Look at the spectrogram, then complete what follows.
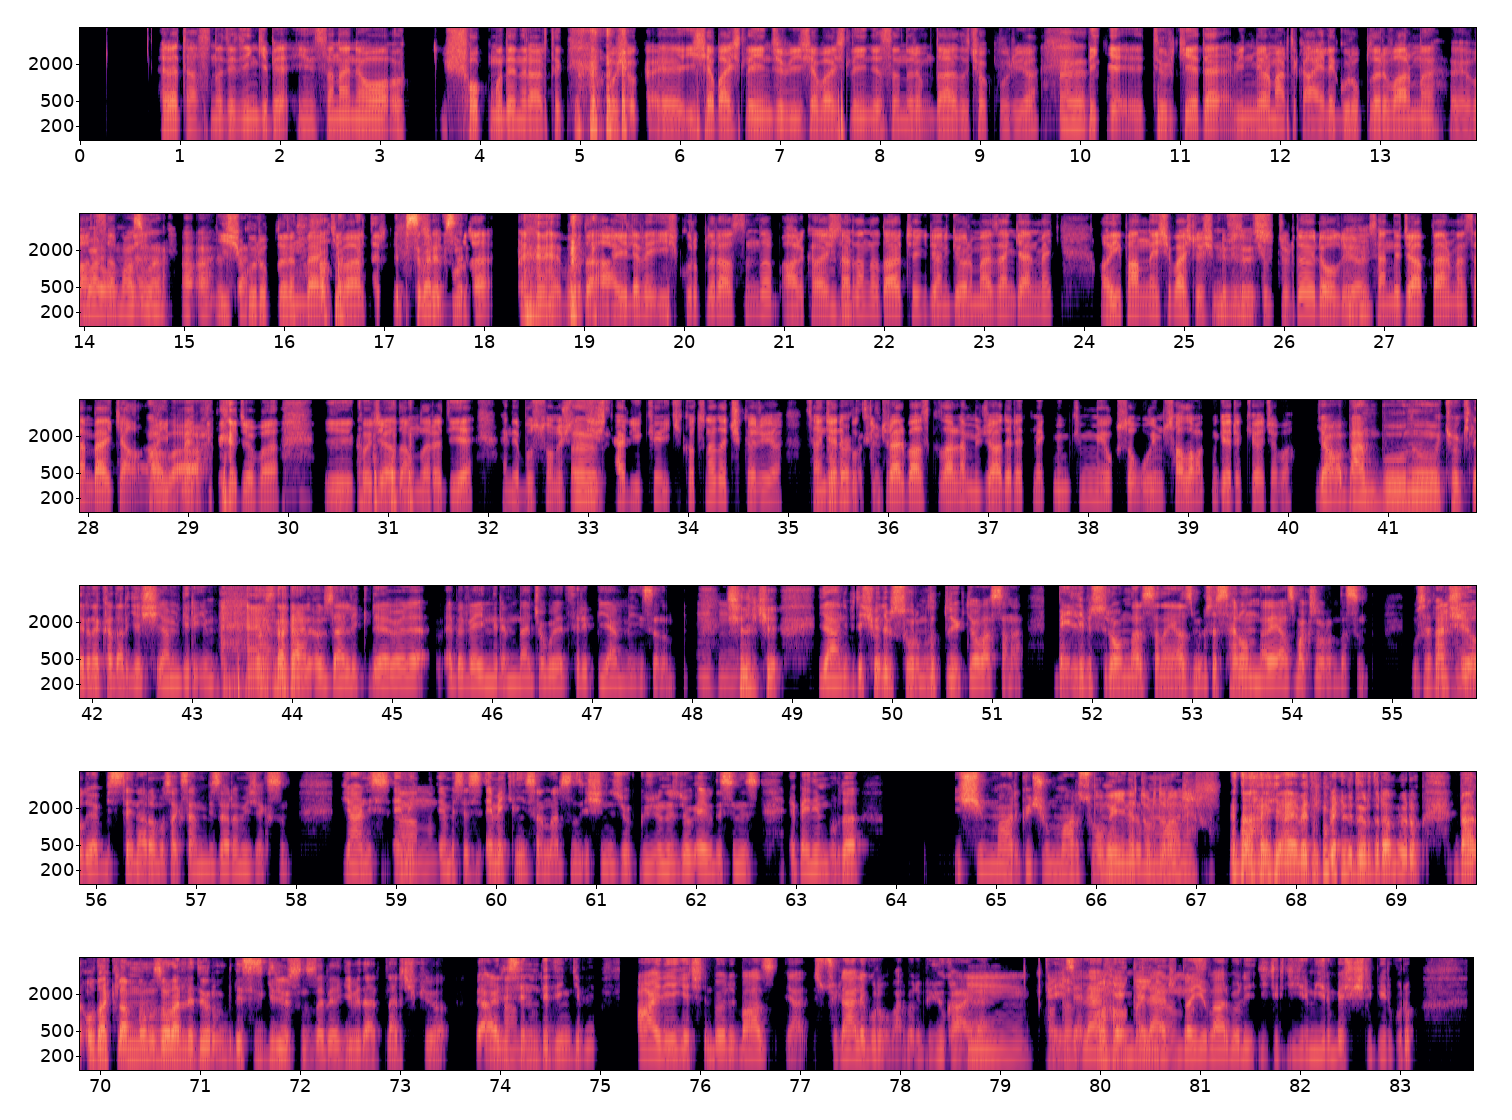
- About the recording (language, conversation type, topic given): Turkish, podcast, Telefon ve sosyal medya odaklanmanı nasıl etkiliyor?
- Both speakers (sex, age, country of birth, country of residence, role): male, 25-29, Turkey, Germany, guest; male, 25-29, Turkey, Poland, host
- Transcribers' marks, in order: tapping; other noise; other background noise; chuckle; chuckle; chuckle; laughing while speaking: "acaba"; chuckle; unintelligible speech; chuckle; laughing while speaking: "Çünkü"; unintelligible speech; laughing while speaking: "Ya, evet, bu beyni durduramıyorum"; chuckle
